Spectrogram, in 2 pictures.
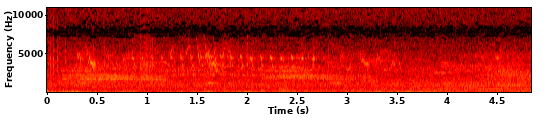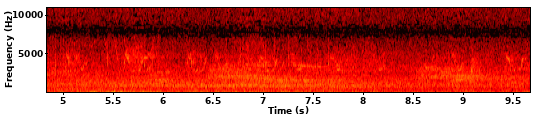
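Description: Songbirds singing in the trees: repeated short chirps and a rapid trill, over a steady low rumble.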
